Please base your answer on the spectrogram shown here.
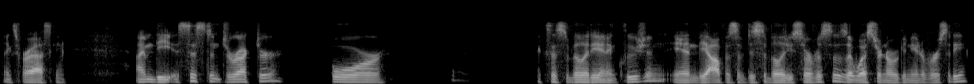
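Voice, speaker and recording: Heard through a video call, this man interprets sign language, speaking a deaf guest's replies as "I" at a measured pace full of fillers and restarts. His voice is on the low side, gravelly and fairly bright, in a dry recording.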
